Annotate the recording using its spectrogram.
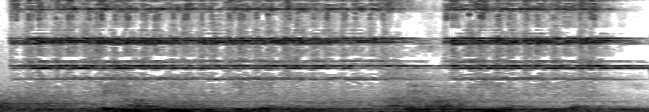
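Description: Altar bells (sanctus bells) being rung continuously, with a short break about four seconds in, to mark the elevation of the host at the consecration. Soft music plays underneath.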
